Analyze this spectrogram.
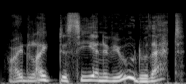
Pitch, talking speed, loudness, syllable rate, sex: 180 Hz, 290 wpm, -16 LUFS, 5.9 syllables/s, male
